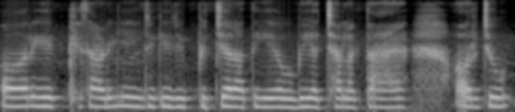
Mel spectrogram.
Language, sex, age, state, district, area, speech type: Hindi, female, 18-30, Uttar Pradesh, Ghazipur, urban, spontaneous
